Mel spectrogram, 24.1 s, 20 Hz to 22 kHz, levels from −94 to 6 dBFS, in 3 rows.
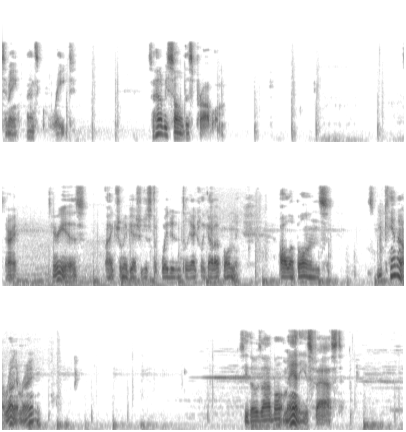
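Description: A speech noise suppressor left on this sound treats steady tones and decaying tails as noise, so the level pumps and thins by about 15 dB throughout. The noise suppressor also cuts sound in several places, sinking held material and shortening decays: 0.80 to 0.96 s (about 12 dB down), 1.44 to 2.40 s (about 18 dB), 13.44 to 13.59 s (about 8 dB), 14.62 to 15.37 s (about 19 dB), 16.86 to 20.10 s (about 19 dB), 22.88 to 23.30 s (about 16 dB), and 23.58 s to the end (about 9 dB).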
